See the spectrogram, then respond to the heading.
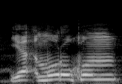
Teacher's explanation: را کو پیش کی وجہ سے پر پڑھیں گے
